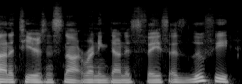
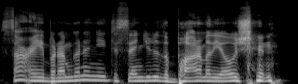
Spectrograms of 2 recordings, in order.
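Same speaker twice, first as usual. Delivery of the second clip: put-on higher, breezy menacing old man; casual threat; 6 semitones higher than usual. Reviewer quotes Garp's casual threat to the crew, breezy. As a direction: toss off the threat lightly like Garp. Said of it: "his casual threat of".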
